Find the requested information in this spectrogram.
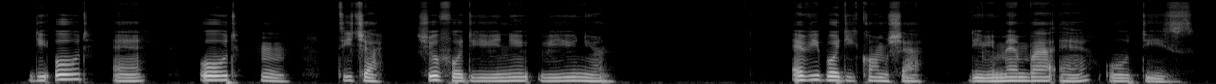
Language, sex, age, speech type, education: Nigerian Pidgin, female, 15-29, spontaneous, tertiary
